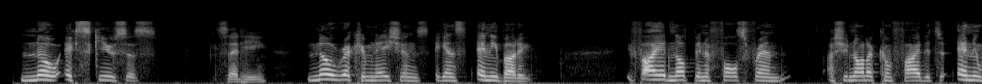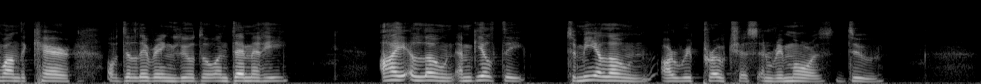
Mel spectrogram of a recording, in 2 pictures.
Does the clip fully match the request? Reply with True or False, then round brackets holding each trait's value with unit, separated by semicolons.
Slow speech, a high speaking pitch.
False (130 wpm; 165 Hz)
